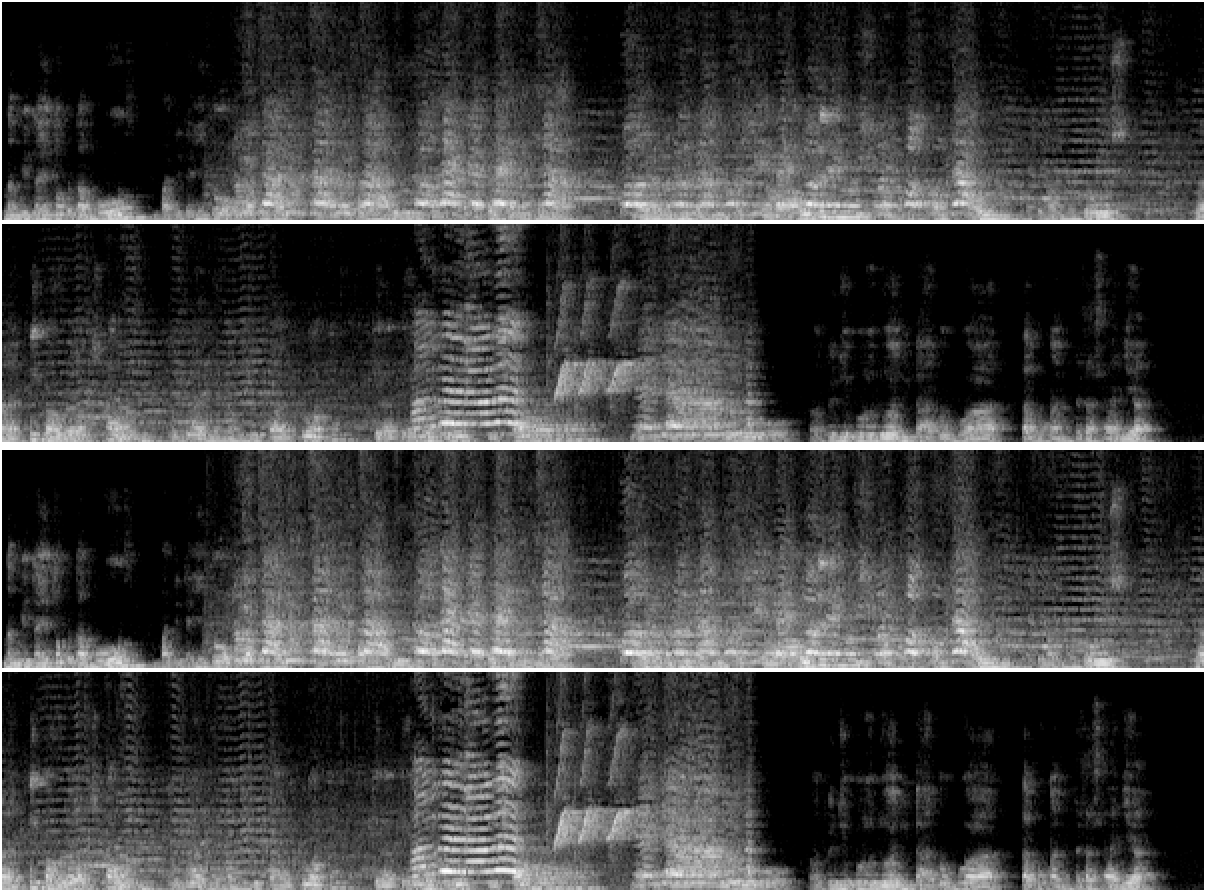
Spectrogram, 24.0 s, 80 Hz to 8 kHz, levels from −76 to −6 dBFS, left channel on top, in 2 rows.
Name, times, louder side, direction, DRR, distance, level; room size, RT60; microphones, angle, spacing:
voice 1, 0.0-5.7 6.3-11.2 11.9-18.0 18.3-23.5, right 2 dB, 50° right, -4 dB, 1.4 m, -25 dB
sound 1, 2.0-19.5, right 3 dB, 25° right, 0.4 m, -22 dB
4.6 x 3.4 x 3.2 m, 0.39 s
head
